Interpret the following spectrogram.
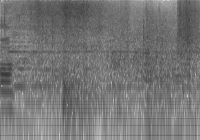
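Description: Soft rustling and swishing of the deflated inflatable T-Rex costume's synthetic fabric as it is pulled and gathered off a kick scooter, with a brief sharper swish near the end.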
